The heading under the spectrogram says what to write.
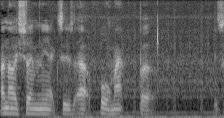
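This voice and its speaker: A man at medium pitch talks fairly quickly in a monotone, flat intonation, with noticeable background noise and audible room echo. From England. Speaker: video game YouTuber. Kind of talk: gameplay commentary. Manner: casual, with frequent fillers.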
